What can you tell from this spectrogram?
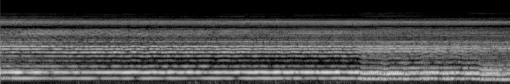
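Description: A man singing a naat unaccompanied, holding one long note and then stepping down in pitch twice near the end.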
